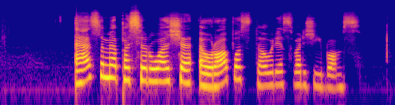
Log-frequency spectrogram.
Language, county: Lithuanian, Alytus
